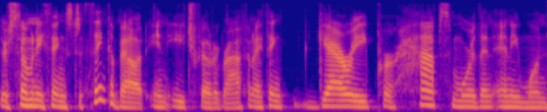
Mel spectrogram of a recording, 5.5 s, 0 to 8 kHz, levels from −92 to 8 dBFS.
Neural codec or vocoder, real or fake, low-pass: none; real; 7.2 kHz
